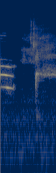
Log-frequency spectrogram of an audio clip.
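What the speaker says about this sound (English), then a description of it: "The cat is right there, and as soon as I turn the cameras on, meow, almost immediately" A house cat meows twice in quick succession, a short high call followed by a longer, rising one, fairly close and quiet with no talking.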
